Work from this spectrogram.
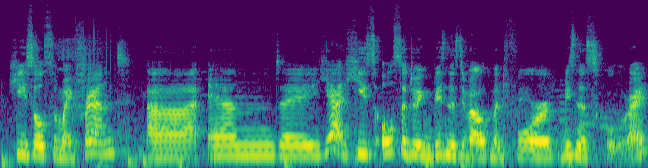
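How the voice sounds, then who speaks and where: Fairly high-pitched female voice at a moderate pace, with ordinary pitch variation and music in the background. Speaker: interviewer, presenter. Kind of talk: casual interview questions.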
